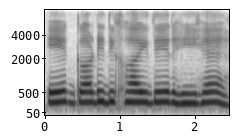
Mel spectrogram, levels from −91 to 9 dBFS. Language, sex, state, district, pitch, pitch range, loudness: Hindi, female, Haryana, Jhajjar, 260 Hz, 255-270 Hz, -11 LUFS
